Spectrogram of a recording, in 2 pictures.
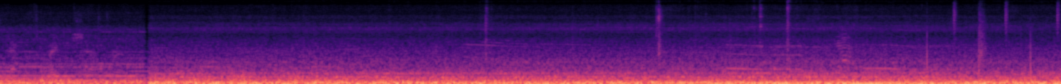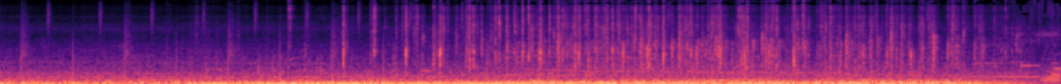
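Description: Inside a jet airliner's cabin while it rolls along the runway: a steady low engine and road rumble that grows louder, with quick rattling clicks of the cabin fittings crowding in over the second half.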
